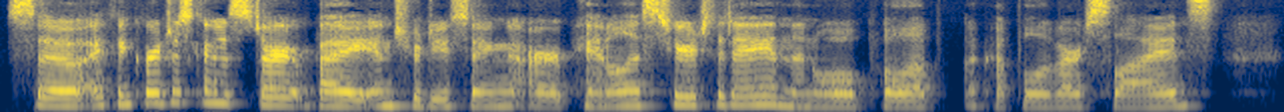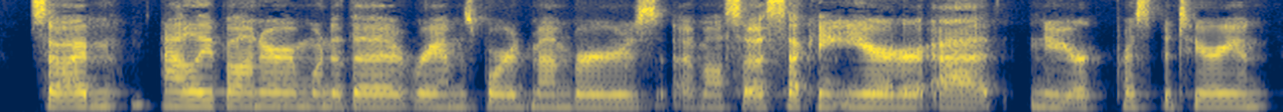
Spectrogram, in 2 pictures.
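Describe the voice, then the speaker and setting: A woman's voice: on the low side, fairly even intonation, normal speed. A young woman resident moderating a webinar panel, introducing speakers and asking questions in a friendly manner. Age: young adult.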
